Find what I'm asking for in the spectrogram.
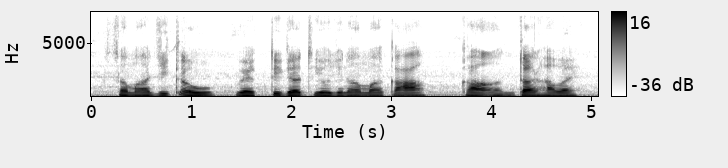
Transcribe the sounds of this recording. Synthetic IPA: samad͡ʒikəũ | ʋjək̚t̪iɡət̪jod͡ʒnamãka | kaənt̪əɾɦəʋa

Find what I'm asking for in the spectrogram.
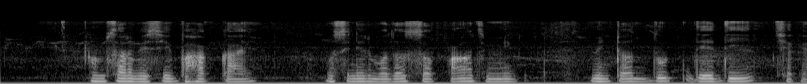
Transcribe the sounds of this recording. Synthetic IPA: əmsaɾbesibʱaɡkae | məsineɾməd̪əd̪sə̃pãt͡ʃ | minʈəd̪u | d̪ed̪i | t͡ʃʰeke

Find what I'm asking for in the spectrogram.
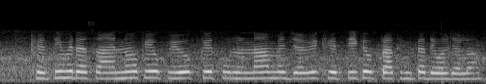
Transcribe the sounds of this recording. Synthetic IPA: kʰeːt̪imẽɾəsaːjnõkeʊpjoːɡ̚ket̪ulnamẽd͡ʒəʋikʰeːt̪ikepɾaːt̪ʰmɪk̚t̪ad̪eːʋəld͡ʒəlaː

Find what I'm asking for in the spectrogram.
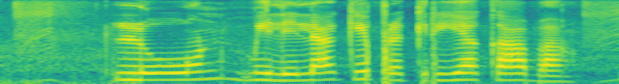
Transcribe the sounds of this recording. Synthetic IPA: loːnmɪlelakepɾəkɾijakabaː

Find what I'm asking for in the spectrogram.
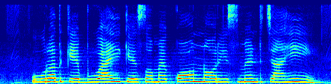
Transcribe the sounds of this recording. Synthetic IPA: uɾəd̪kebuaikesəməjkɔnːɔɾismeɳʈt͡ʃaɦĩ

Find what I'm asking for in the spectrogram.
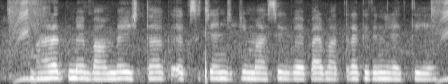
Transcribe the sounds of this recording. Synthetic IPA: bʱaːɾət̪mẽbãːmbeɪʃt̪ʰakekst͡ʃẽːnd͡ʒkimaːsɪkʋjaːpaːɾmaːt̪ɾakɪt̪niɾɐɦt̪iɦɛː

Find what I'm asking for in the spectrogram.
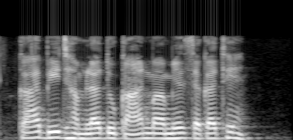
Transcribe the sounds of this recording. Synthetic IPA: kabʱiːd͡ʒɦəmlad̪ʊkaːnmãmɪlsəkət̪ʰɦe

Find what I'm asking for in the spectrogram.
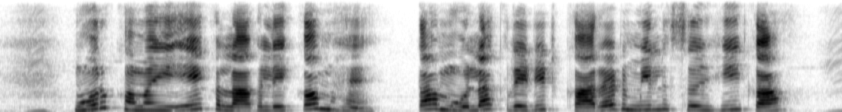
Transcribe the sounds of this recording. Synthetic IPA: moːɾkəməieːklaːkʰlekəmɦɛ̃ | t̪amoːlakɾeːɖɪʈkaːɾəɽmɪlsəɦikaː

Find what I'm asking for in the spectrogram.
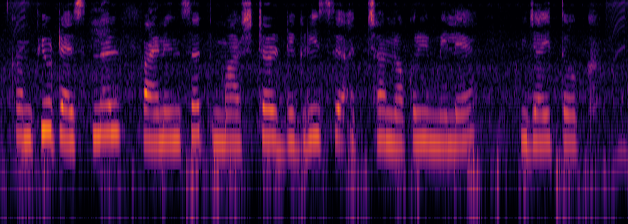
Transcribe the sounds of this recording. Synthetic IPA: kɐ̃mpjuːʈeːsnəlfʰaːɪnɛ̃ːnsət̪maːsʈəɾɖɪɡɾiseɐtːʃʰanɔːkɾimɪle | d͡ʒɐjt̪ok

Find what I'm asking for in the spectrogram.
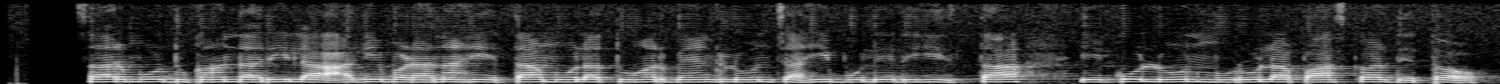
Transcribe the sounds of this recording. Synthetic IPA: səɾmoːɾd̪ʊkaːnd̪aːɾilaaːɡebəɽaːnaɦẽt̪aːmoːlaːt̪ʊɦəɾbɛ̃ːŋkloːnt͡ʃaːɦiboːleɾɪɦit̪aːeːkoːloːnmoːɾoːlaːpaːskəɾd̪eːt̪aː

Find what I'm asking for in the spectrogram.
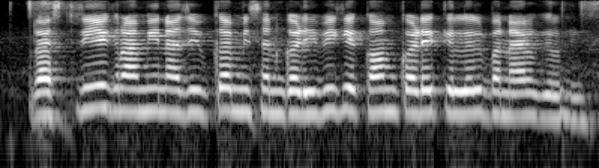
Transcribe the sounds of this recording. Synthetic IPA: ɾaːsʈɾiːjəɡɾaːminad͡ʒibkamɪsənɡəɽibikekamkəɽekeleːlbənaːelɡeːlɦi

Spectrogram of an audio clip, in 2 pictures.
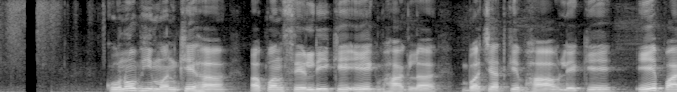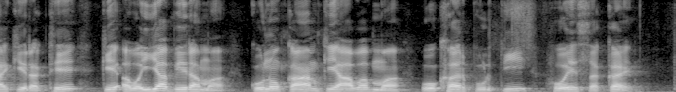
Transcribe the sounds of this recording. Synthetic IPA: konobʱimənkʰeɦə | əpənseɾlikeekbʱaɡlə | bət͡ʃət̪kebʱawleke | epajkeɾək̚ʰt̪ʰekeʔəʋəjːabeɾamã̰ | konokamkeabəbmə̃okʰəɾpuɾt̪i | hoesəkəj

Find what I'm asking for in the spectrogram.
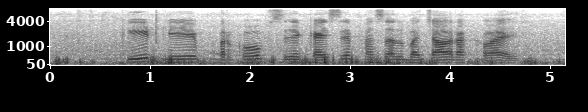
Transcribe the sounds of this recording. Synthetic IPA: kiːʈkepɾəkoːpsekɛːsepʰəsəlbət͡ʃaːoɾəkʰwaːe

